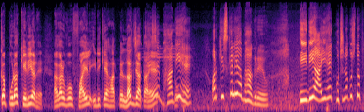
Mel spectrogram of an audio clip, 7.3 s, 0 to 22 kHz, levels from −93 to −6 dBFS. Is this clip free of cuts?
no; 1 cut; at 3.3 s

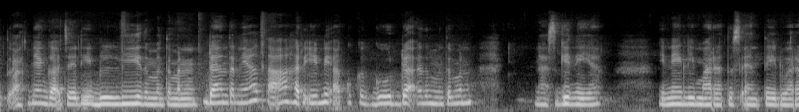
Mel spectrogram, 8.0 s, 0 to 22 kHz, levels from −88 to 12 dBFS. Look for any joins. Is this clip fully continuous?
no; 2 cuts; at 2.0 s, 4.9 s

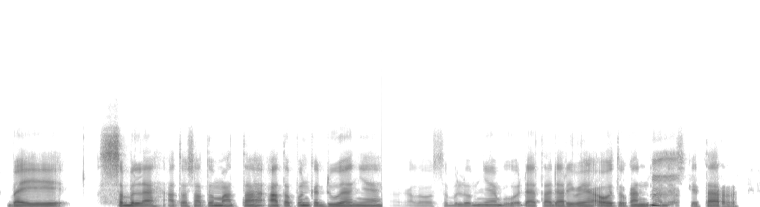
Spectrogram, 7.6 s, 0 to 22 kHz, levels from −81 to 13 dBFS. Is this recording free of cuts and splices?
no; 1 cut; at 4.0 s

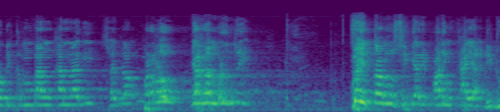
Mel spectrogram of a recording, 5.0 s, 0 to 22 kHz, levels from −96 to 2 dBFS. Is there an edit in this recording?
no; 0 cuts

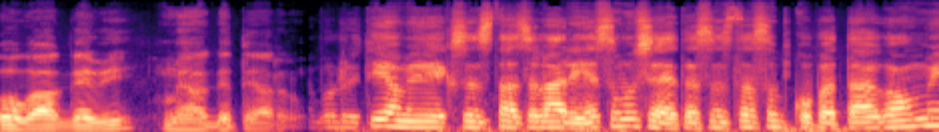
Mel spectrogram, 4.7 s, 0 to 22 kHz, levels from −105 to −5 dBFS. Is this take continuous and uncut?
no; 1 cut; at 1.7 s

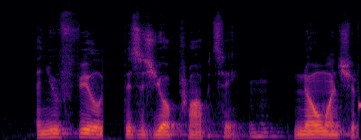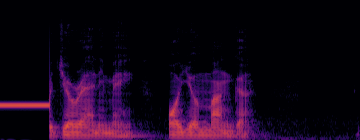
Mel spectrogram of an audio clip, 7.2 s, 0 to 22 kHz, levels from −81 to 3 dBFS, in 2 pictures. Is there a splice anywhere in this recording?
yes; 1 cut; at 1.1 s

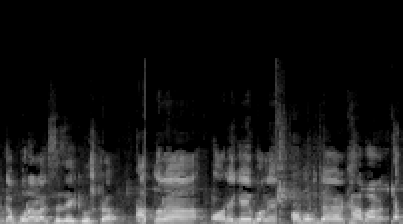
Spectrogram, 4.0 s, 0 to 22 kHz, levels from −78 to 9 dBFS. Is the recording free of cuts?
no; 1 cut; at 1.3 s

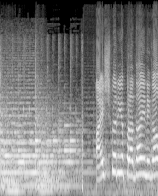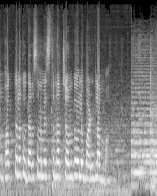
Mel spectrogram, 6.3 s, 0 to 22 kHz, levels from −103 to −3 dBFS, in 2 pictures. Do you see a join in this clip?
no; 0 cuts

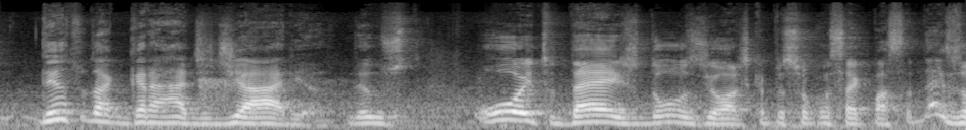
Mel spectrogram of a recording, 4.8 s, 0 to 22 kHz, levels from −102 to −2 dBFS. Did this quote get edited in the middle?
no; 0 cuts

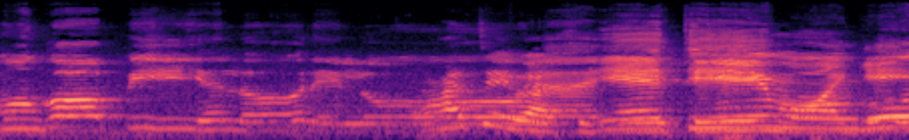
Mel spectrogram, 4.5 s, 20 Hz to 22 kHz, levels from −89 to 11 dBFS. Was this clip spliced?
no; 0 cuts

